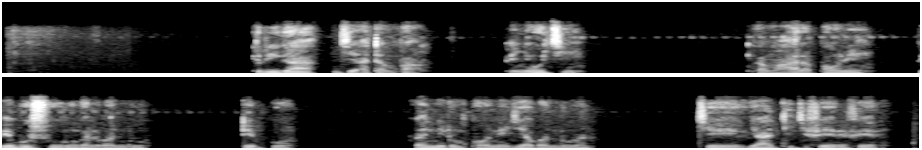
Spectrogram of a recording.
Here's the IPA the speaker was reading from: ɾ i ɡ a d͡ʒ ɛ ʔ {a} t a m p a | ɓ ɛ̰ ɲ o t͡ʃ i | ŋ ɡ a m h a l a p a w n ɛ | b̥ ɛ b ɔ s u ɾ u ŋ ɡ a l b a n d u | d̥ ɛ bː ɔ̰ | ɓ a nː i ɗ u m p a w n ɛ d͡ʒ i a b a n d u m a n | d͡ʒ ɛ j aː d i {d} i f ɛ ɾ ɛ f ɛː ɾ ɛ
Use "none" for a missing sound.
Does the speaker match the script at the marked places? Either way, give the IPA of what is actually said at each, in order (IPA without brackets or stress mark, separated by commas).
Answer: a, d͡ʒ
